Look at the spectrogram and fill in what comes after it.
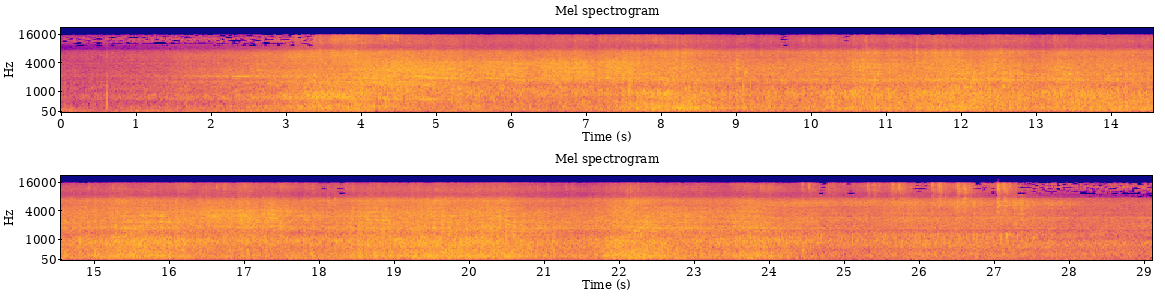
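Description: Express train hauled by a diesel locomotive approaching and passing at speed close to the track. The sound builds over the first few seconds into a loud, surging clatter of coach wheels over the rails and fades away near the end.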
